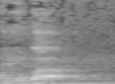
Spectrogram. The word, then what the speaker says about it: Jehová: con el templo yahvé ellos le anexaron a ese término las las vocales de la palabra hebrea Adonai que significa señor mi señor entonces allí se podía pronunciar como Jehová en el lugar donde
